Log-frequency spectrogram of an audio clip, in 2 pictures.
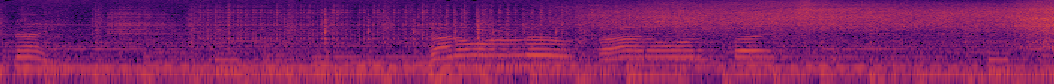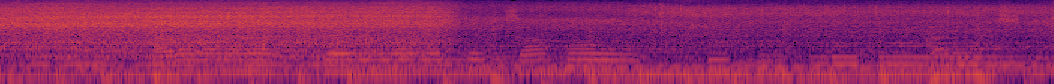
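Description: Background music with a steady beat throughout. From about seven seconds in, ground-beef patties sizzle in a hot non-stick skillet for about three seconds as one is pressed flat with a spatula, then the sizzle drops back.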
